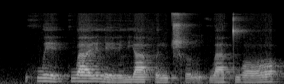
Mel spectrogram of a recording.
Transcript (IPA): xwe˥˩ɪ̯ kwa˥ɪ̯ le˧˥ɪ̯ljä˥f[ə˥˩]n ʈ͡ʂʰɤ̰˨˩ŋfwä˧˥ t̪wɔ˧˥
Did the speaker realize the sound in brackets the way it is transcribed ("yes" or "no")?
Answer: no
